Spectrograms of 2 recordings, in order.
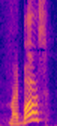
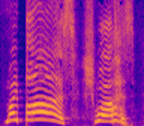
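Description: First: "boss" lifted in a rising question; puzzled question. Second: "boss" high and stretched, then falling; hammed-up emphasis on "boss", pitched way up; exaggerated repeat. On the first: Retold or imitated. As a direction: query "boss" with the pitch climbing at the end. Character questions who boss is.

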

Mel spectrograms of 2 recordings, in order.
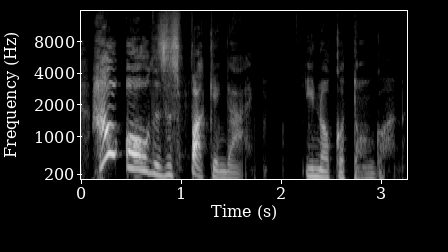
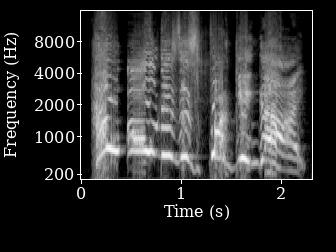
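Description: First: Much lower, softer deadpan mutter. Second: Loud, higher disbelieving shout; incredulous shout. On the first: Muttering the same question to himself, low and deadpan. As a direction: drop it low and flat. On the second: Ranting about the man's age, incredulous shout. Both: Real, not acted.

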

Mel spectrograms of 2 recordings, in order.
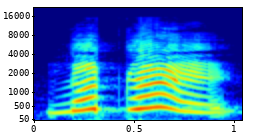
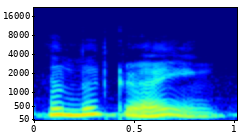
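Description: First: Loud, very high hammed-up wail; mock bawling. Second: Small, soft acted whimper; mock tearful denial. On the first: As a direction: blurt the denial in an exaggerated crying squeal. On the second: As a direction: play a child softly denying their tears. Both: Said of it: "I was crying".

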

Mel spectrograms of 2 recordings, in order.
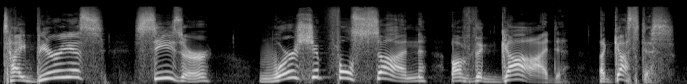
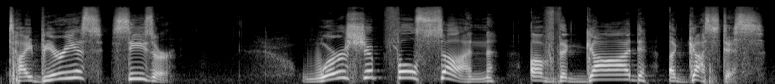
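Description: First: Drawn-out, stately words; slow solemn reading. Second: Each word drawn out like a proclamation; slow solemn reading. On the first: Preacher repeats the coin's inscription to the congregation, slow and stately. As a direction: spell out the inscription slowly a second time. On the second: Preacher reading the coin's inscription to the congregation, slow and grand. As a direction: read the inscription slowly, grandly. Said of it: "This coin says". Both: Shown as a demonstration.

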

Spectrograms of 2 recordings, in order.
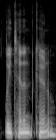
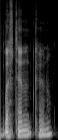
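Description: First: Lieutenant said "loo-tenant", colonel as "kernel"; American pronunciation. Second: Lieutenant said "lef-tenant", colonel as "kernel"; British pronunciation. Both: Shown as a demonstration. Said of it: "people say lieutenant when it's spelled like that".

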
